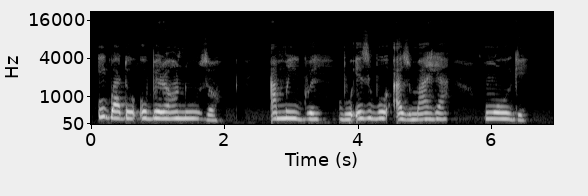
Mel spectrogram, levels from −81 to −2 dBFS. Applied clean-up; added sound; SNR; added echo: none; none; none; none.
